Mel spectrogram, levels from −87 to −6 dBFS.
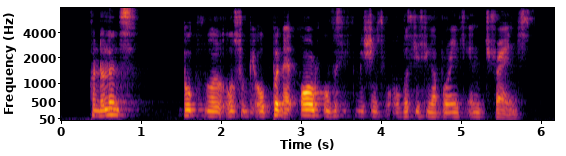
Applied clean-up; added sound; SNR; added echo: neural mask model DeepFilterNet 3.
